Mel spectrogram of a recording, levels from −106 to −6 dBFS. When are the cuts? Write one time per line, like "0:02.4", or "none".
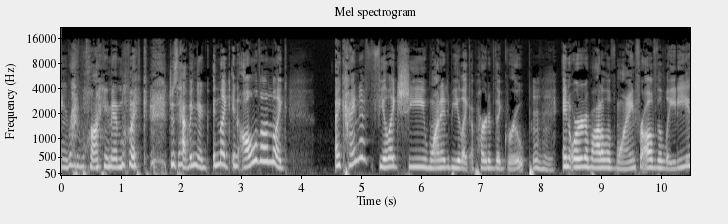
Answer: none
